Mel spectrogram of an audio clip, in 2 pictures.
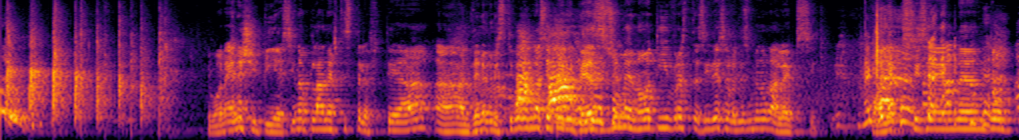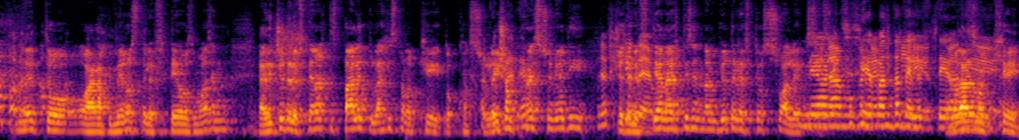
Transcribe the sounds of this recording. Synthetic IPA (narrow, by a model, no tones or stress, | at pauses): lḭponeneʃipiesinaplaneɾθist̪eleft̪eɐːnðenevɾist̪imosenːɐsepeɾivezːumeno̞t̪ivɾest̪esiðɐseɾot̪isizmet̪o̞naleksi | oaleksisenent̪onet̪oaɣapimeno̞st̪eleft̪eozmɐsen | ilɐðit͡ʃot̪eleft̪eɐneɾt̪ispalet̪ːulaçist̪o̞nocʰːejt̪o̞kʰonsoleʃonkajssːuineot̪it͡ʃet̪eleft̪eɐnɐeɾθisenːɐmjot̪eleft̪eosːualeksɐnd̪ɐlfoðɐnenokʰej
